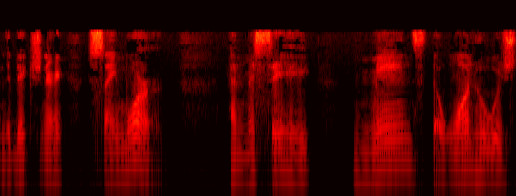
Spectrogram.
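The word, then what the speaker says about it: מָשִׁיחַ: the Old Testament, Messihi, which we as English speakers usually mispronounce and we say Messiah. But in fact, it is Messihi.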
